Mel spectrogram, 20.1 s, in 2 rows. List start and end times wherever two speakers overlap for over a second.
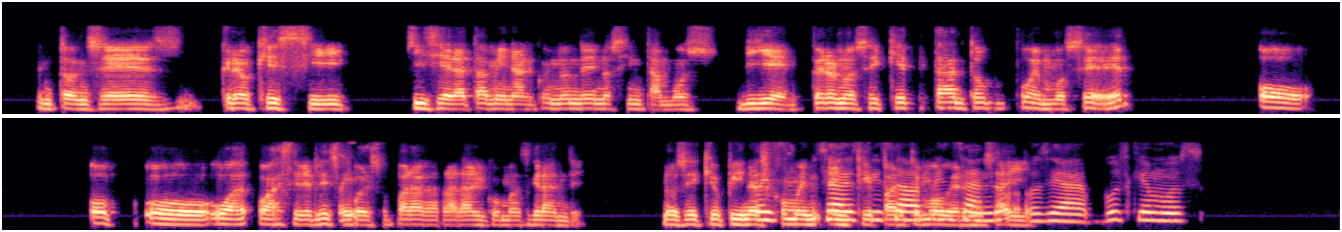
15.7-17.8

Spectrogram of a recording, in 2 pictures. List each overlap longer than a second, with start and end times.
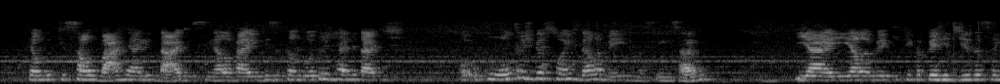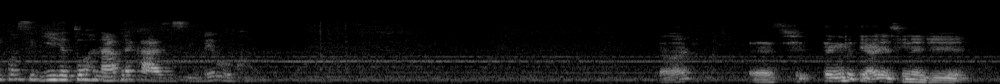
none

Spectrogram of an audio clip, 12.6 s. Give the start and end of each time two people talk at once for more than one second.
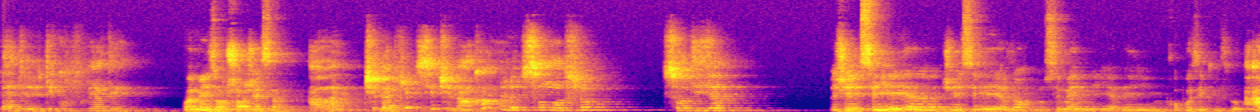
none

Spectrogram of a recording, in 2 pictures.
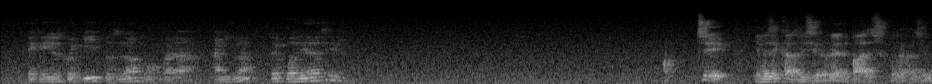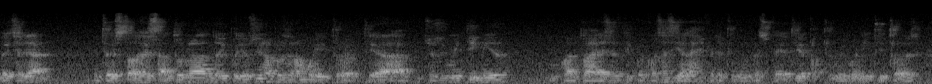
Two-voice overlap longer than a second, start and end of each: none

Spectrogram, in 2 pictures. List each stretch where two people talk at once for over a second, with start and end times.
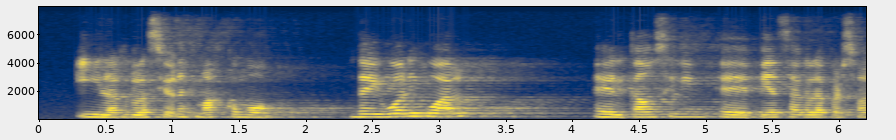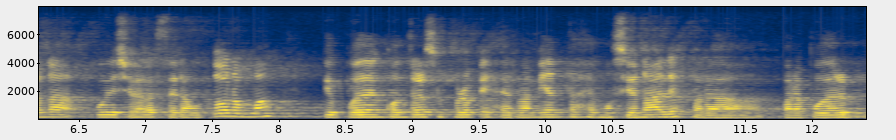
none

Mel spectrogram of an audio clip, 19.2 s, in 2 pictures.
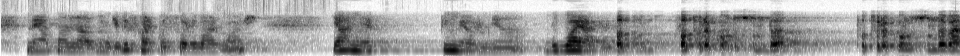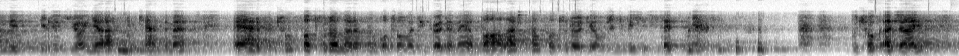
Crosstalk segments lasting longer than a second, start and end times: none

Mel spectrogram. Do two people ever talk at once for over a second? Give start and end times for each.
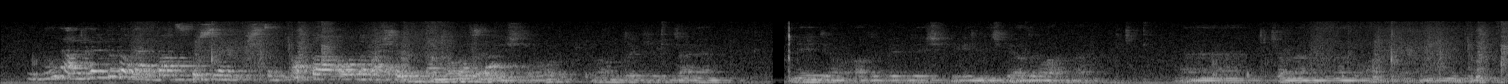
3.7-5.0

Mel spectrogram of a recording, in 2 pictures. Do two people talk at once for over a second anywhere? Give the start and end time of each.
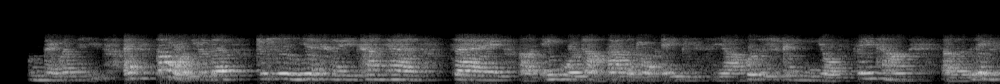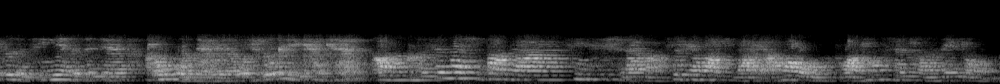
11.5-12.8

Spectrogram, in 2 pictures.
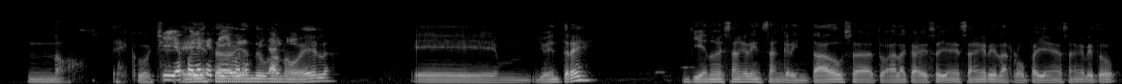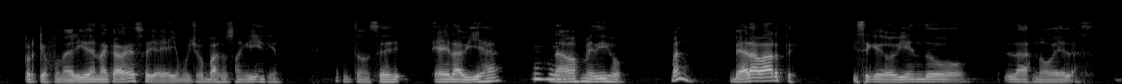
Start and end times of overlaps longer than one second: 1.6-3.0

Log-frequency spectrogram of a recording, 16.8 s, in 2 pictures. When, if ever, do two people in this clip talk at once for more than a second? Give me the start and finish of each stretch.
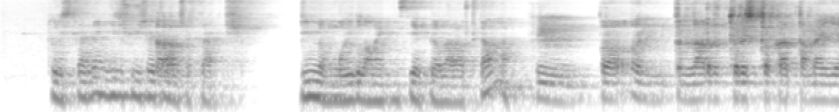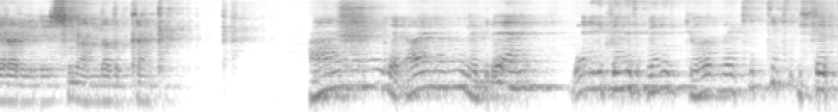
none

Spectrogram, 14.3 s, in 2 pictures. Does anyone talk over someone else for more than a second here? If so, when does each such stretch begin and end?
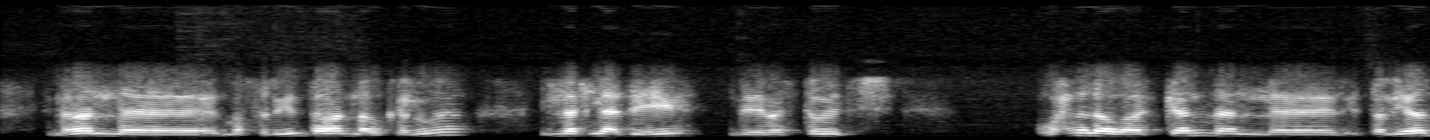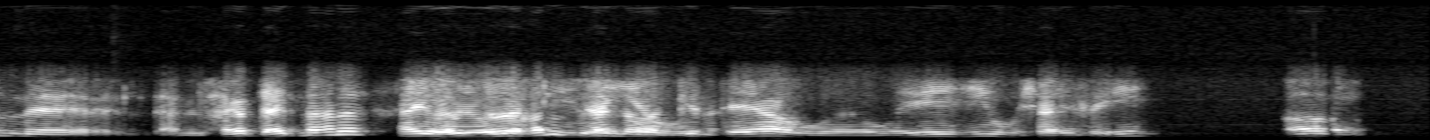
9.3-10.7

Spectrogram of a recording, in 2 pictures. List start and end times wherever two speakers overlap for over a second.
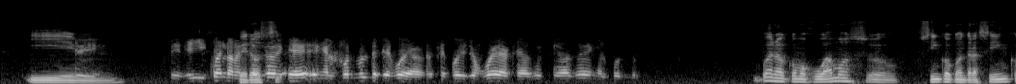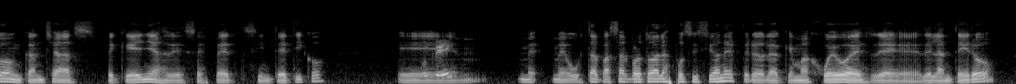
none

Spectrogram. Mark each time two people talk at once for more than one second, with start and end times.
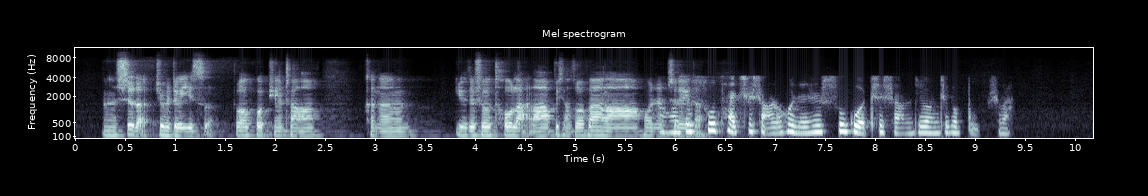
none

